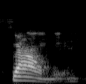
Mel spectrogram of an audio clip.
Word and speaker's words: salmon: So what about salmon? How am I supposed to say we say salmon? How am I supposed to know that L is silent?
